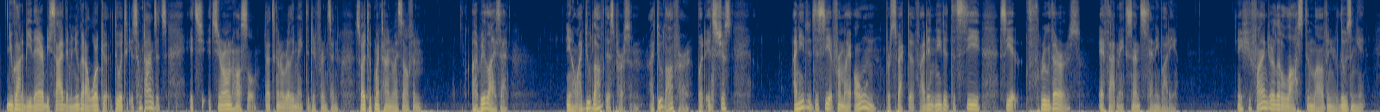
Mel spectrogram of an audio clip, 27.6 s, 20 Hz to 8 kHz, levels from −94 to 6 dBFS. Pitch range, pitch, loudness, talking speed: 95-115 Hz, 105 Hz, -26 LUFS, 200 wpm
